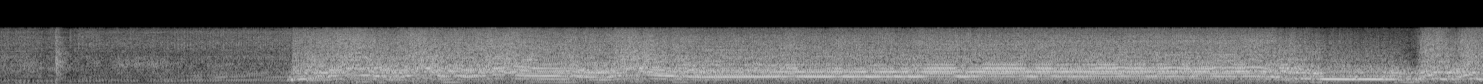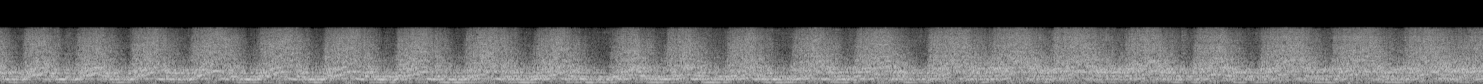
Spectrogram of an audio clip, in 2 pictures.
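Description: Homebuilt multi-cylinder motorcycle engine coming to life about three seconds in and running loudly, its pitch wavering and gliding at first. From about halfway the engine note pulses evenly, a little under twice a second.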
